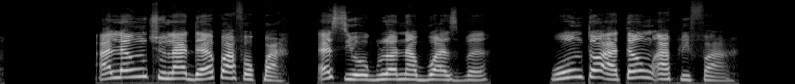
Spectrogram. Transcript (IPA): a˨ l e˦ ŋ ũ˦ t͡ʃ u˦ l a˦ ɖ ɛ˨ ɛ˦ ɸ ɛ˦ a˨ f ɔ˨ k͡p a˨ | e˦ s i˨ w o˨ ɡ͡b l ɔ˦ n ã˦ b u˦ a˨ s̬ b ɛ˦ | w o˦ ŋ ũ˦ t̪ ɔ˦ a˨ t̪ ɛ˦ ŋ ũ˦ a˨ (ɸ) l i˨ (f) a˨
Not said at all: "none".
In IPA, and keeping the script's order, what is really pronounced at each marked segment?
ɸ, f

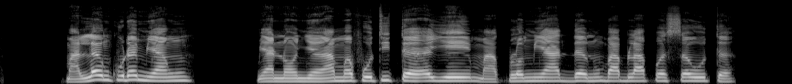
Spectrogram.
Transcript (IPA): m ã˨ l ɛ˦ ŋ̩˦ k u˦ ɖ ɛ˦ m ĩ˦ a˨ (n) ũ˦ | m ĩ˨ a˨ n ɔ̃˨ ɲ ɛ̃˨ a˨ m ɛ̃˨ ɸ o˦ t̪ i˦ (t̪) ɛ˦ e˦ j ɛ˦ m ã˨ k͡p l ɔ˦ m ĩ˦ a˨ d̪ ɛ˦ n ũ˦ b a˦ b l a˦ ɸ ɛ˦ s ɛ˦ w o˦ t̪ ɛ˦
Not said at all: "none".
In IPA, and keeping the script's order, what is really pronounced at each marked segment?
ŋ, t̪

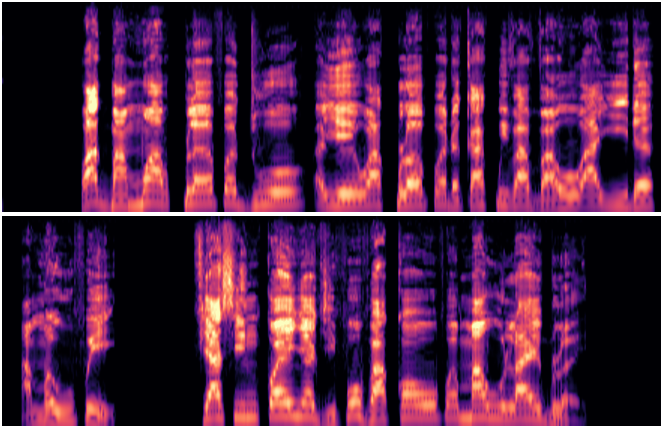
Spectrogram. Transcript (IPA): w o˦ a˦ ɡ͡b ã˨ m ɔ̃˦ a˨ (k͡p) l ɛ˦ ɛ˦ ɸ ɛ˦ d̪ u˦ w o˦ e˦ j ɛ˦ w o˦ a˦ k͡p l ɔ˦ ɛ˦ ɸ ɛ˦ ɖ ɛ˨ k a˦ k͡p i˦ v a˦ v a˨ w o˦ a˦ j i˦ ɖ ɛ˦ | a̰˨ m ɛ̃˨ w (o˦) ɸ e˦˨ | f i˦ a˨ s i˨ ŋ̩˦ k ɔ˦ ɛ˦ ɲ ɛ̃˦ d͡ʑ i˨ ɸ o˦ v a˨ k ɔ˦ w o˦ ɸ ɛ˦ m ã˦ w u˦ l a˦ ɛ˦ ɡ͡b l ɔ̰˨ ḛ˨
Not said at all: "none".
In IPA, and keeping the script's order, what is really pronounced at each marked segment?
k͡p, u˦

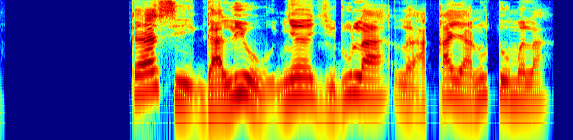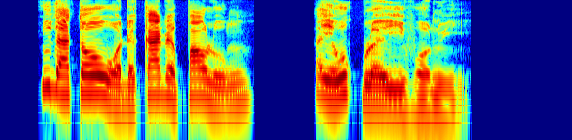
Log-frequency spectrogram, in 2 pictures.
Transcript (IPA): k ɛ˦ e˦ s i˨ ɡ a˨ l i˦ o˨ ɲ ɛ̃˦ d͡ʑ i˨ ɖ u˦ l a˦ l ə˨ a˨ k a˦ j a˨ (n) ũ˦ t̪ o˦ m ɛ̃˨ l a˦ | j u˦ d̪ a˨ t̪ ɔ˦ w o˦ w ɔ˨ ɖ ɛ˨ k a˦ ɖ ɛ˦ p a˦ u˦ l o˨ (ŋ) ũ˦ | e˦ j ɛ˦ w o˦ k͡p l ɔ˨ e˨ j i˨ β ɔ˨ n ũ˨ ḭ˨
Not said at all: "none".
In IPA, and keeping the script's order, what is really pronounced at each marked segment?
n, ŋ

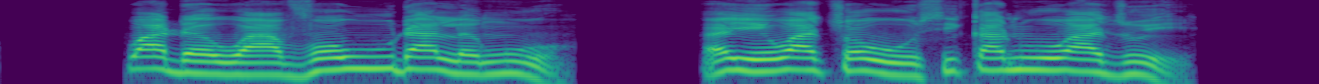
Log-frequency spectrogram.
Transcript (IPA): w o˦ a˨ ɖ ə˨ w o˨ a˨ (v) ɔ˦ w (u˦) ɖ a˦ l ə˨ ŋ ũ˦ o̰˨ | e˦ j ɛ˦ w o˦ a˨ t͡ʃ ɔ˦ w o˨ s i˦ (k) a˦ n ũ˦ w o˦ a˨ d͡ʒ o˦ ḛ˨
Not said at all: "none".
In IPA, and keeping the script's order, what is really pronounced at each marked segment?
v, u˦, k

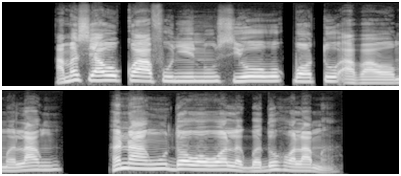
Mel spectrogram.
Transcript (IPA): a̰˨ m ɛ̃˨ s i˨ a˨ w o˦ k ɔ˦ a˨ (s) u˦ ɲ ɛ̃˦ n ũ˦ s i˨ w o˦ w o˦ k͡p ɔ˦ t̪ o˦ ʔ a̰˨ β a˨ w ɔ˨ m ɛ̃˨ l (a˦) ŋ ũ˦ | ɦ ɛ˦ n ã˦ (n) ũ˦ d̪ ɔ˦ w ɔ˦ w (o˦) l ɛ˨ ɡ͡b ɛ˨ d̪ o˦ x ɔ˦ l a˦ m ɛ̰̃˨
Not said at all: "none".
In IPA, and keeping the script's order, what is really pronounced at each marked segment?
f, a˦, ŋ, ɔ˦

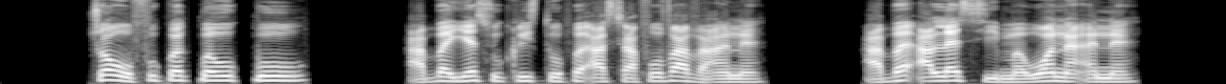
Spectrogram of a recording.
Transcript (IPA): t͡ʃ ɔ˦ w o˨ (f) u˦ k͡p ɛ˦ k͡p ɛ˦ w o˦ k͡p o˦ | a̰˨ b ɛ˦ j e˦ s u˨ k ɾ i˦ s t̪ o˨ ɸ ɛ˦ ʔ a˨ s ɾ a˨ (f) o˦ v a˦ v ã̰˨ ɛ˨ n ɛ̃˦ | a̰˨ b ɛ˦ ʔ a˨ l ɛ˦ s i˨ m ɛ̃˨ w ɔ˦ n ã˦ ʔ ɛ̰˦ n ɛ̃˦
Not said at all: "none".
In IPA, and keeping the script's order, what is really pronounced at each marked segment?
f, f

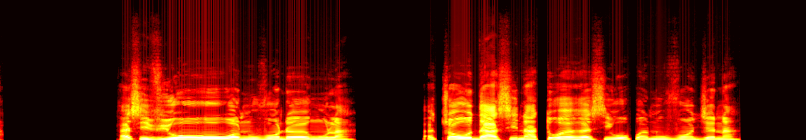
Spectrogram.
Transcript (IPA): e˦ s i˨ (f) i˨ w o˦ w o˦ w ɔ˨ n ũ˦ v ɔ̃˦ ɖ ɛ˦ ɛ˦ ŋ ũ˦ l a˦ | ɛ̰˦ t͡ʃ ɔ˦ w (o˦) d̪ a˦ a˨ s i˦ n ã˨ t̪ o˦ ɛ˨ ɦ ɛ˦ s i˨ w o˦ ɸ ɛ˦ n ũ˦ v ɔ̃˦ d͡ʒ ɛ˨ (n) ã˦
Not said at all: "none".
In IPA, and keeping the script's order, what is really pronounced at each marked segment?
v, o˦, n

